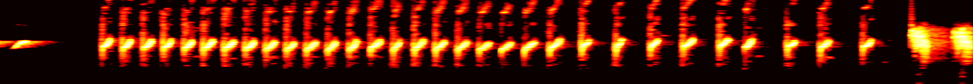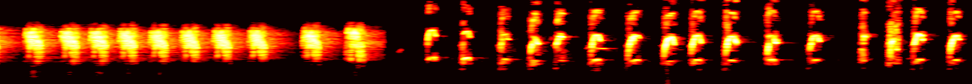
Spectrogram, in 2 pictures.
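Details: Dense, fast 'sharp shot' song of a siri-siri bird: a long volley of clipped high chips, then a burst of buzzy rattled notes, then more rapid scattered high chips.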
